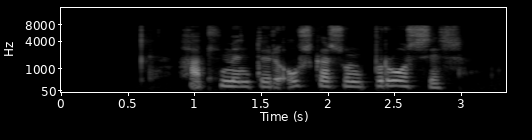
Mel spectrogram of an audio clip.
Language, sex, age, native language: Icelandic, female, 50-59, Icelandic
